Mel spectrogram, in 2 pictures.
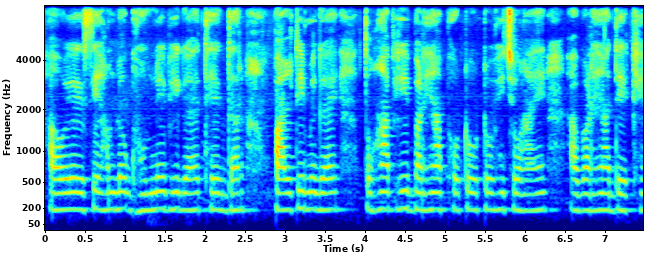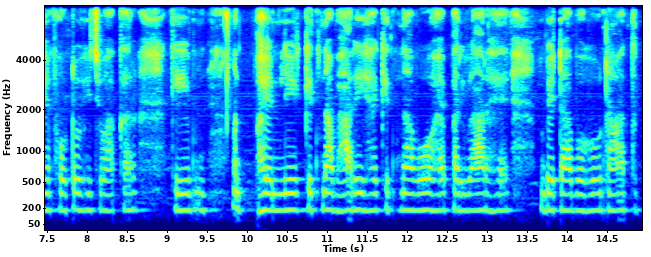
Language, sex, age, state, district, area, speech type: Hindi, female, 45-60, Uttar Pradesh, Prayagraj, rural, spontaneous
